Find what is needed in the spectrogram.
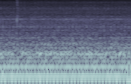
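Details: Invacare Perfecto oxygen concentrator running: steady low motor hum with a faint rhythmic rumble, normal operating noise.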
